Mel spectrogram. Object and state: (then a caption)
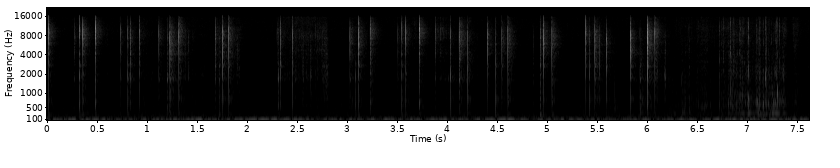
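Plastic paddle hairbrush tapped and scratched with nails. A hand-sized black plastic paddle hairbrush with a hollow body is held close while long acrylic nails scratch and tap its smooth plastic back. Quick, bright clicks and crackly scratching come in dense clusters over a faint low hum.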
